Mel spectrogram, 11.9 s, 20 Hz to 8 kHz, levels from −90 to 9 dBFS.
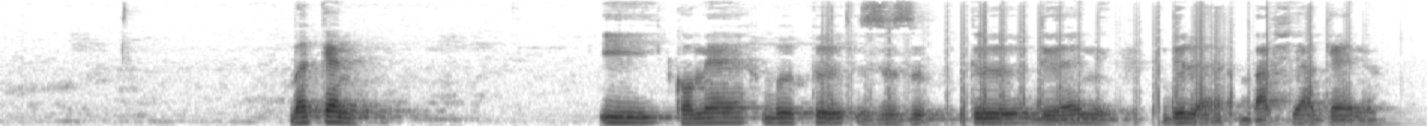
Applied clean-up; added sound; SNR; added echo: none; none; none; none.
